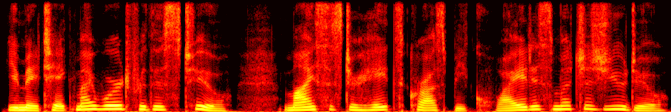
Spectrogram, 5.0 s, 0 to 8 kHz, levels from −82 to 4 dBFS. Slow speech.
No: fast, 205 wpm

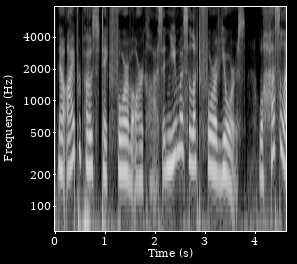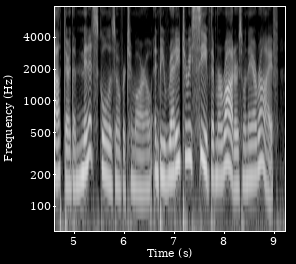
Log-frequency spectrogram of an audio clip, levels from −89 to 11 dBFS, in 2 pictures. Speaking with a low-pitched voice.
No: high, 210 Hz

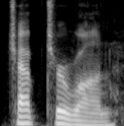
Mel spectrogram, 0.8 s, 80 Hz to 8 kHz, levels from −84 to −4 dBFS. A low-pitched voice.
Yes: low, 120 Hz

